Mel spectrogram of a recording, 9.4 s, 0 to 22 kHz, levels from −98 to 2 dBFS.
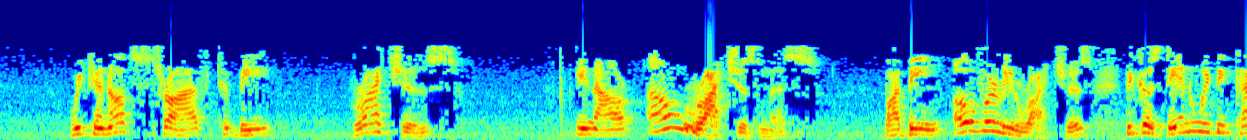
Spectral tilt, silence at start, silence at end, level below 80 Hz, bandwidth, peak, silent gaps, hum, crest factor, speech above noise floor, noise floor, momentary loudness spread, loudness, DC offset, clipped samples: -3 dB/octave; 0.55 s; 0 s; -52 dBFS; 6 kHz; 0 dBFS; none; none; 16 dB; 29 dB; -44 dBFS; 13 LU; -16 LUFS; under 0.1%; under 0.1%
